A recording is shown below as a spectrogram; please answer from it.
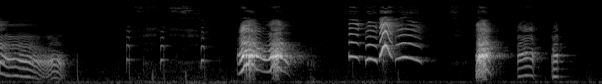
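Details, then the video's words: Chihuahua kept as a pet howls indoors: a falling whine opens, then a run of high, yelping, wavering cries in short bursts with quiet gaps between them. "Chihuahua Cedric Howls An Ode To My Octopus Teacher"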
